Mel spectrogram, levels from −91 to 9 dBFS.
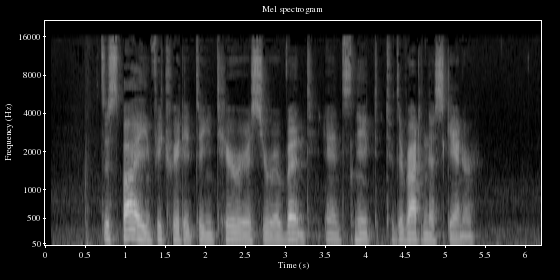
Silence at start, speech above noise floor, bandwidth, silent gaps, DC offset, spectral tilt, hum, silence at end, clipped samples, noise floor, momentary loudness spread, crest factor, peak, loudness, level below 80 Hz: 0.5 s; 30 dB; 16 kHz; none; under 0.1%; -4.5 dB/octave; none; 0.85 s; under 0.1%; -59 dBFS; 13 LU; 20 dB; -10 dBFS; -29 LUFS; -62 dBFS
